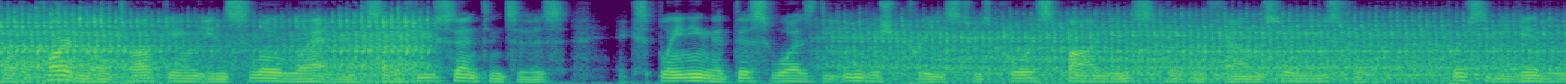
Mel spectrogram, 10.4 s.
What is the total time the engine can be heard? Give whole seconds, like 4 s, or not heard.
8 s.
